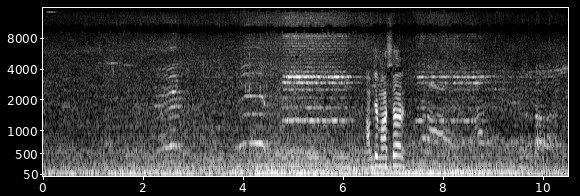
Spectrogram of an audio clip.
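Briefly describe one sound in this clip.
A crowd of men chatters outdoors.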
